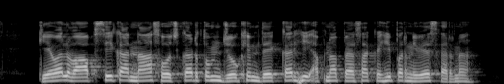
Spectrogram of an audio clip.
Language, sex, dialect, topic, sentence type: Hindi, male, Garhwali, banking, statement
